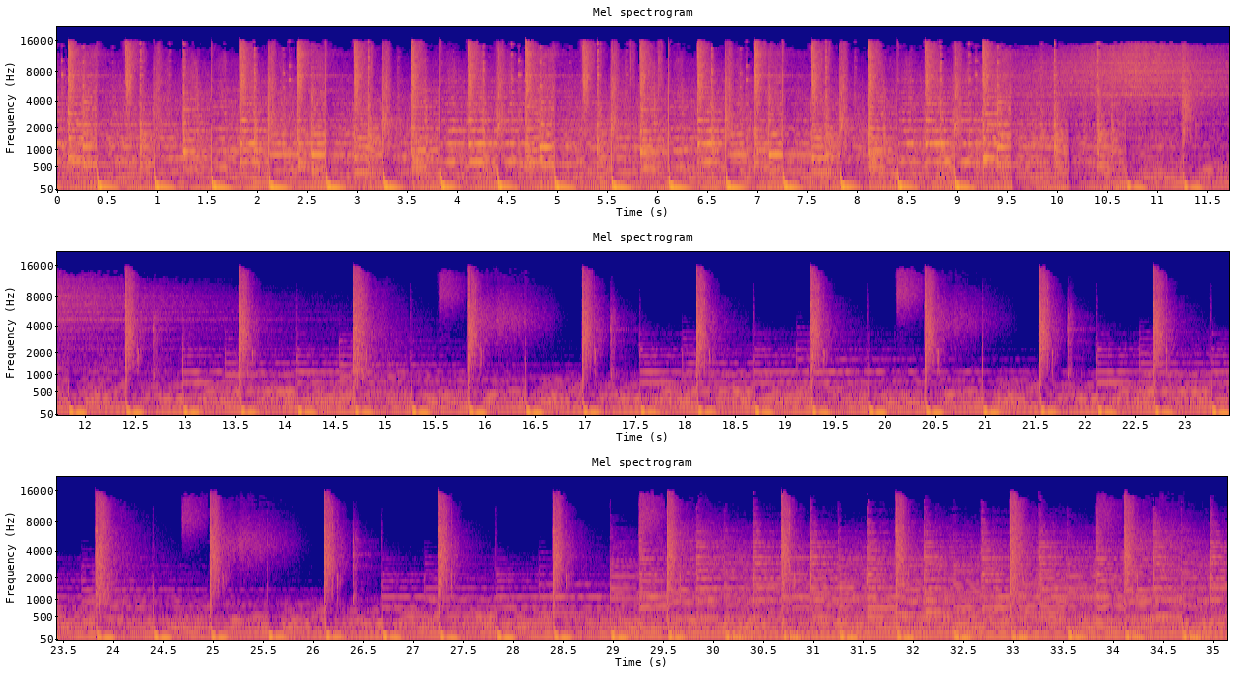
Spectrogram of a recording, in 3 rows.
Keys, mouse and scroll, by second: 0.9-1.4 scroll down 2, 1.4 click, 2.5 click, 3.9 click, 4.4 middle click, 5.5 click, 5.7 middle click, 6.5 middle click, 6.5 scroll down 4, 6.7 middle click, 7.8 s, 9.8 middle click.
